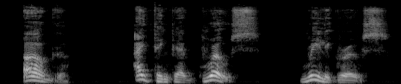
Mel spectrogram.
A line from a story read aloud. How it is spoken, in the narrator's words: Lindy exclaimed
